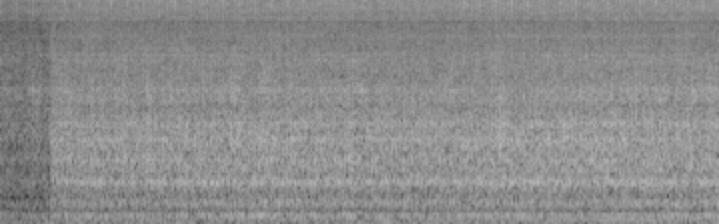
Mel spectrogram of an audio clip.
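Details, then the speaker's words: Engine idling during a rebuild, with gearbox flushed with diesel and coolant system filled with distilled water; engine mounts not yet adjusted and an error code showing. Steady, fairly even idle with low rumble and no knock or miss; sounds healthy. "Ale według mnie ten silnik w miarę ładnie pracuje."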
